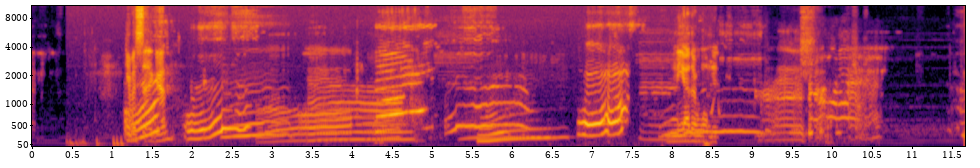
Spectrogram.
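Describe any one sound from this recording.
A man talks with animation through a microphone on an online call.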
